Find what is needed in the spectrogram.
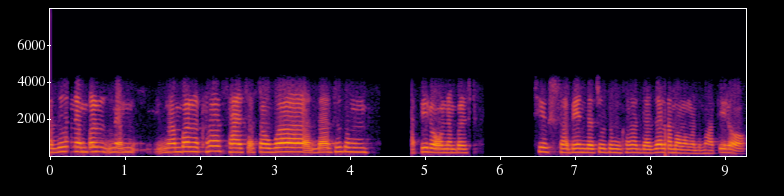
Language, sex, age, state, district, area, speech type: Manipuri, female, 60+, Manipur, Kangpokpi, urban, conversation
